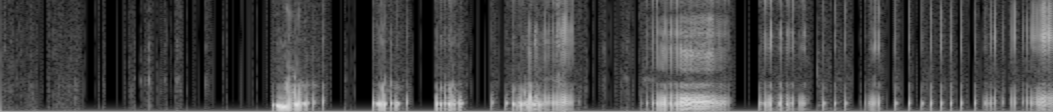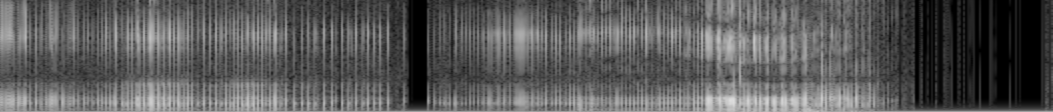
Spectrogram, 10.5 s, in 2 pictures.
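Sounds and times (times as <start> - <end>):
fart: 1.4 - 9.8.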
